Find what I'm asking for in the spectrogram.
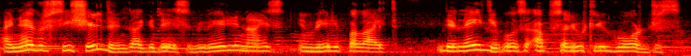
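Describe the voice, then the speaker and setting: A woman's voice: on the low side, takes it slowly, creaky. A woman, speaking in simple broken English in a heartfelt personal interview. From former Soviet Union. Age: 80s. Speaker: elderly client of a family service. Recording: soft music underneath.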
